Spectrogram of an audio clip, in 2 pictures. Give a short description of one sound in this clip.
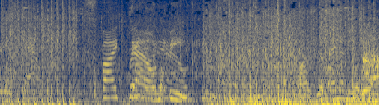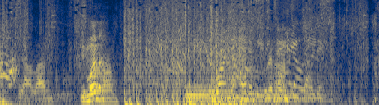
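Rapid gunfire bursts from a rifle.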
